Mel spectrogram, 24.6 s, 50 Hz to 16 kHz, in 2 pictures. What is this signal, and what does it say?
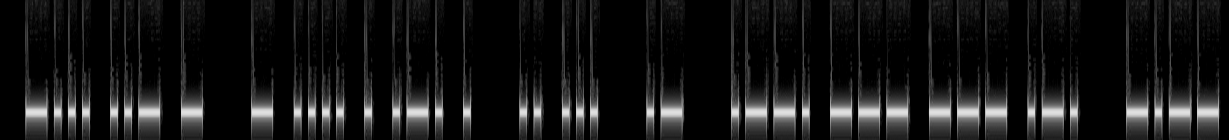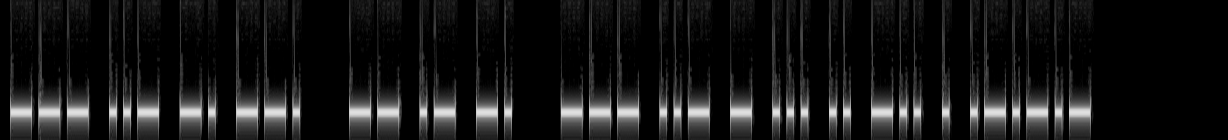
Morse code, heard as a keyed tone, about 17 wpm, 700 Hz. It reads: BUT THERE IS A POOR YOUNG MAN OUTSIDE.
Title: Sentences from Top 1000 Words - Review Part 6 - 17wpm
